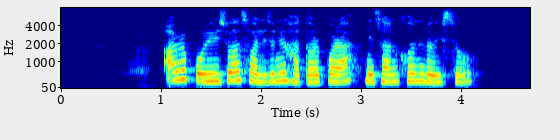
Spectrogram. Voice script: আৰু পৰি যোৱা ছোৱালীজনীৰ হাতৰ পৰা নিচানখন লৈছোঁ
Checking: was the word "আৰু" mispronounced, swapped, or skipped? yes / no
no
